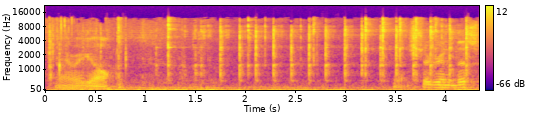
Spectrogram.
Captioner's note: tapping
